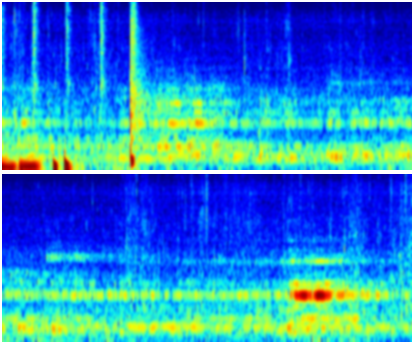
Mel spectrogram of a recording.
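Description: Calm background music of long held notes over small lake waves lapping and splashing against shore rocks. A cluster of short knocks and low thumps in the first second or so is the loudest part.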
